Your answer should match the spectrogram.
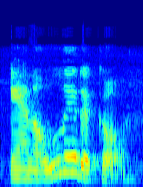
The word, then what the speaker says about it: analytical: And in in in these examples, the first word is analytical and the the syllable stress is on the third syllable.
